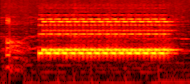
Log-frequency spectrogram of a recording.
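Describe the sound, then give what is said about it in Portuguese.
A telephone rings for an incoming call with one long, steady electronic ring tone lasting about two seconds, preceded by a brief sound at the start. “Urubu Rasante, terceira ligação da noite”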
